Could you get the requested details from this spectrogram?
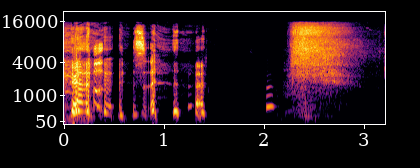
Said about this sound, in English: I hope you have hiccups the whole episode. I really hope I don't.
